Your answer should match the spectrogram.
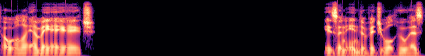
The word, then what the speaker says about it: ulama: commonly used singular of voluma pronounced oh allah mah is an individual who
